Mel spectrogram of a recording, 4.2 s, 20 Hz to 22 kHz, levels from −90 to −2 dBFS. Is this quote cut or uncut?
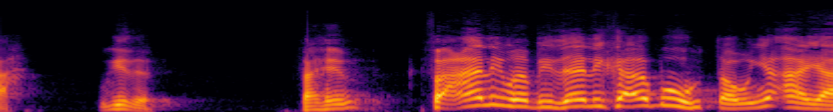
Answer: cut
